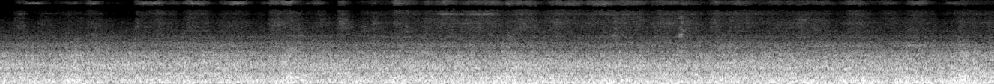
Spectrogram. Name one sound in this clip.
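A subway train rumbles loudly along the track.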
